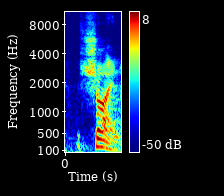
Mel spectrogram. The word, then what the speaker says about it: Shaila: Shaila, I hope I've got that right, your pronouncing of your Christian name. Is that correct? that's perfect, Sir Geoffrey.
